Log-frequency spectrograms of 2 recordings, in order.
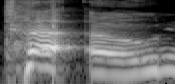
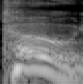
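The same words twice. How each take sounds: First: The t sound is drawn out with an extra vowel. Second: The t sound is short and clipped. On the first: The speaker calls it wrong. "the word toad is not toad" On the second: The speaker calls it right. "it's just toad"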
